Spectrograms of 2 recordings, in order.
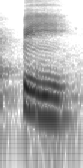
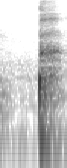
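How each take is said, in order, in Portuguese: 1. O P é pronunciado com uma vogal em seguida. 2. O P é dito como um som surdo, sem vogal. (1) "não é P" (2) "é P, certo? Porque é, é um, um som surdo"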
